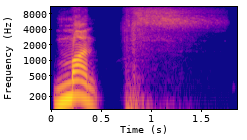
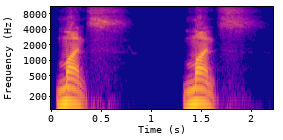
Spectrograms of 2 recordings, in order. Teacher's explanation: when Americans say it fast, the TH is gone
